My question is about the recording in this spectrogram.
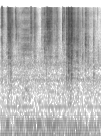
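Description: Foil trading-card pack wrapper crinkling as the pack is handled and its cards taken out, in a few short rustles, the loudest about one and a half seconds in.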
